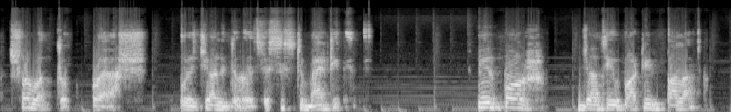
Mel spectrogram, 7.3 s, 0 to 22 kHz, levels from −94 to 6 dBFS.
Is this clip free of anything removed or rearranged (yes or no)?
yes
